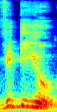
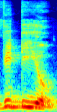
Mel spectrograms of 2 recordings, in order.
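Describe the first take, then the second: The two takes are said the same way.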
